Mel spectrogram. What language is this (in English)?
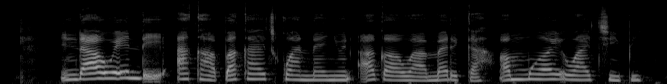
Kalenjin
